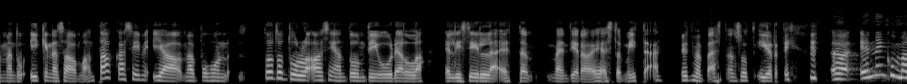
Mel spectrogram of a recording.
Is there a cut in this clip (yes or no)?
yes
